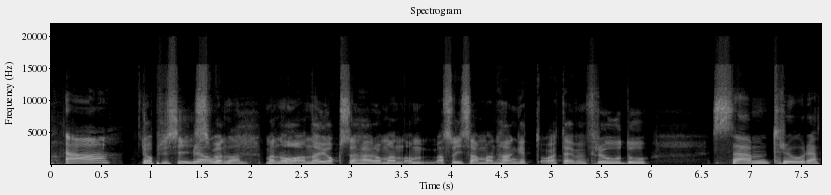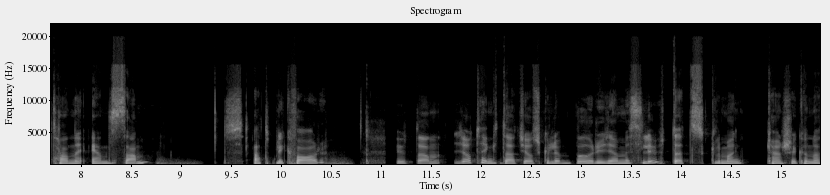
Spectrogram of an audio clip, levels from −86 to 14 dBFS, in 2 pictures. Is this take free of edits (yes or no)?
no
